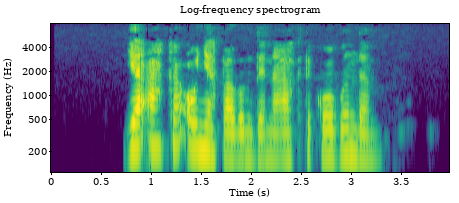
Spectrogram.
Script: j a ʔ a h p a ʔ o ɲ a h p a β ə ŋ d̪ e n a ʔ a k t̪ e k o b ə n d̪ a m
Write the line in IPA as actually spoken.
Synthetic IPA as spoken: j a ʔ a h k a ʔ o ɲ a h p a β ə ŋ d̪ e n a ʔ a k t̪ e k o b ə n d̪ a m

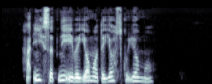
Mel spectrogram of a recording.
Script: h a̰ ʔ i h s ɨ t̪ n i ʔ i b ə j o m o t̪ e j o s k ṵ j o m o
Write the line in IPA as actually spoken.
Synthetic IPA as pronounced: h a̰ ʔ i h s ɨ t̪ n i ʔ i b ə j o m o t̪ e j o s k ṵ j o m o

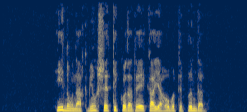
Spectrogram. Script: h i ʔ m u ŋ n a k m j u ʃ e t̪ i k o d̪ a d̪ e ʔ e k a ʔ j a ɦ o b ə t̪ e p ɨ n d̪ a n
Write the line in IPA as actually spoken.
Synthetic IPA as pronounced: h i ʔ n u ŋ n a k m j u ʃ e t̪ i k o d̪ a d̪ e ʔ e k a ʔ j a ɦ o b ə t̪ e p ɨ n d̪ a n

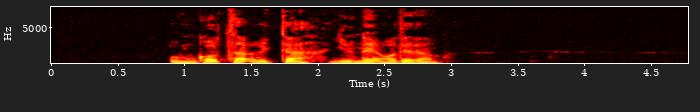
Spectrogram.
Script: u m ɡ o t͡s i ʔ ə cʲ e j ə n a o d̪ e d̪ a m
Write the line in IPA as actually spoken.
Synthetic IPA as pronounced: u m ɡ o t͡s a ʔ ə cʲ a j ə n e o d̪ e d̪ a m

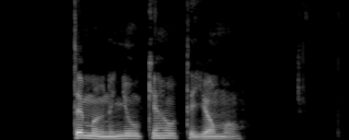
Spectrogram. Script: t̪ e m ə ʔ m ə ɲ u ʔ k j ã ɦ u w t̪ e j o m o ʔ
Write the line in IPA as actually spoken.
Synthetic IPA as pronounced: t̪ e m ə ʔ n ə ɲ u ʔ k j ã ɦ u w t̪ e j o m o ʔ

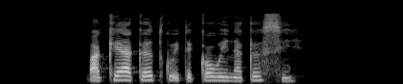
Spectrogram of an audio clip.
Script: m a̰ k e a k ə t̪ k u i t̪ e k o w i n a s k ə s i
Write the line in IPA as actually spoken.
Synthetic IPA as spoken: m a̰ k e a k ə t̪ k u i t̪ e k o w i n a k ə s i

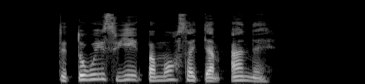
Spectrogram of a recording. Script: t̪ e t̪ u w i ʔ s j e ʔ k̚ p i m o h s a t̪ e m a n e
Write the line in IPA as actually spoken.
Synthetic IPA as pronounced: t̪ e t̪ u w i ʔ s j i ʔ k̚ p a m o h s a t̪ a m a n e

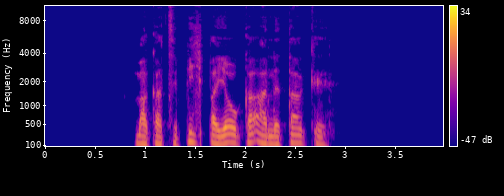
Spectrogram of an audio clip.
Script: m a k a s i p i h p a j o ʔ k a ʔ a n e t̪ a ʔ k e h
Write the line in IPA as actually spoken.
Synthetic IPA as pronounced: m a k a t͡s i p i h p a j o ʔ k a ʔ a n e t̪ a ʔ k e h

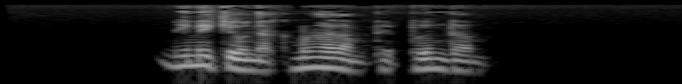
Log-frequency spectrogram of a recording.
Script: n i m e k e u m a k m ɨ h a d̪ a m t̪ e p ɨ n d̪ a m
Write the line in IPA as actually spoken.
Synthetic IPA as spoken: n i m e k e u n a k m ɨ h a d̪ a m t̪ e p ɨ n d̪ a m

